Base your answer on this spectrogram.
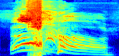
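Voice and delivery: loud sudden sneeze; sneezing. Real, not acted. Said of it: "oh, ich muss niesen".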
